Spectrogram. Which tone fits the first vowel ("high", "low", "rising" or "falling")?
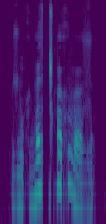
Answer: low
